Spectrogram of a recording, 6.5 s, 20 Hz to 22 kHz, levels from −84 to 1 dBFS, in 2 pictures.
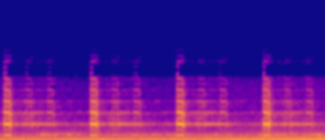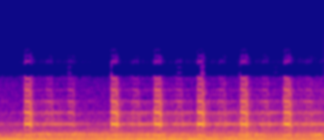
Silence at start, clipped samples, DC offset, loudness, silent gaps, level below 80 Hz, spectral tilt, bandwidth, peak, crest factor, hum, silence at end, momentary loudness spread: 0 s; under 0.1%; under 0.1%; -19 LUFS; none; -26 dBFS; -4 dB/octave; 10.5 kHz; -2 dBFS; 18 dB; none; 0 s; 7 LU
